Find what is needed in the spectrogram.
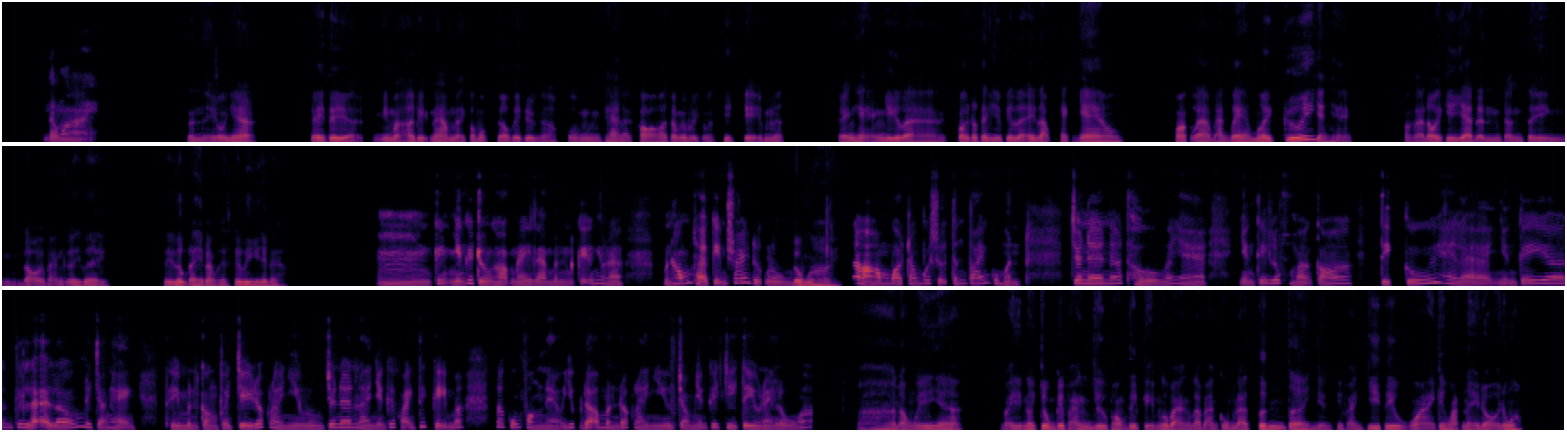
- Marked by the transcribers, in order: tapping; other background noise
- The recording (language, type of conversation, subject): Vietnamese, podcast, Bạn cân bằng giữa tiết kiệm và tận hưởng cuộc sống thế nào?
